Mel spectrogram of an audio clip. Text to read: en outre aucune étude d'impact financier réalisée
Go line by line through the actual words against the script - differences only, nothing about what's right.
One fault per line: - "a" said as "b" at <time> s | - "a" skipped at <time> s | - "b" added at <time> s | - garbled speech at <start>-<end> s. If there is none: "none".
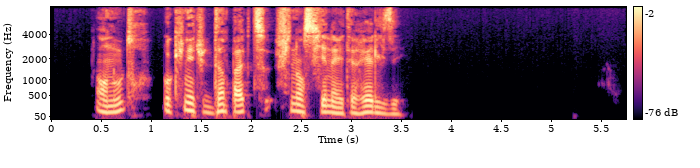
- "n'a été" added at 2.8 s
